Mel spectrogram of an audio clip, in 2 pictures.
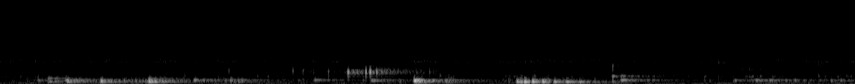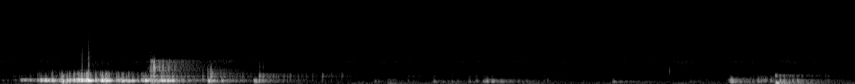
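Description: Repeated low rumbling and gurgling growls, one long loud growl in the middle; ordinary stomach growling.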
